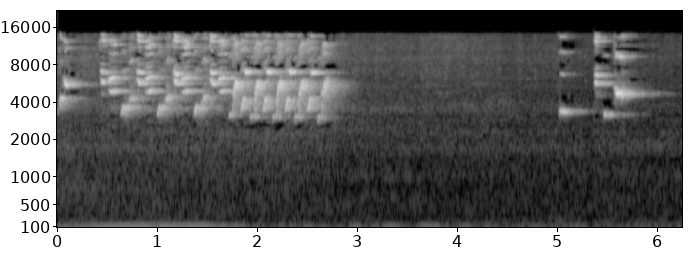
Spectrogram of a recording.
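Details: Goldfinch delivering a dense, jingling twitter of quick high notes for about three seconds, followed after a pause by a few separate sharp tweets.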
